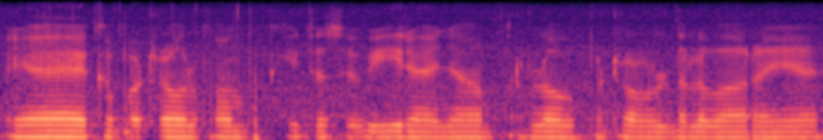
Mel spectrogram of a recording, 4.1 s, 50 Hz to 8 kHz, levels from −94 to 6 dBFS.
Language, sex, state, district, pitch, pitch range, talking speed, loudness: Hindi, male, Chandigarh, Chandigarh, 120 Hz, 120-125 Hz, 205 wpm, -19 LUFS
